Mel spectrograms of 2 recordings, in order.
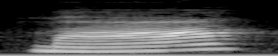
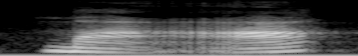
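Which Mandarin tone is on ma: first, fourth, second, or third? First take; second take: second; third. First: The pitch rises from middle to high. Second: The pitch dips low and then rises.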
